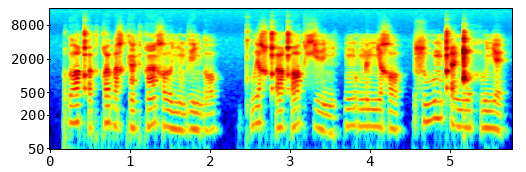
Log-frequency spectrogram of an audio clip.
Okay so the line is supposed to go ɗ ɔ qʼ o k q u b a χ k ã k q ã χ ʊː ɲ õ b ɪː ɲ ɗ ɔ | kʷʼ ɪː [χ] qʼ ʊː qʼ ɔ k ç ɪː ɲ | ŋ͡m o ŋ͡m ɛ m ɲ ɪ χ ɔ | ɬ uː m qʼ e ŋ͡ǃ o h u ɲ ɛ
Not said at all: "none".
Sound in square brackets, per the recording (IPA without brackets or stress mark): χ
